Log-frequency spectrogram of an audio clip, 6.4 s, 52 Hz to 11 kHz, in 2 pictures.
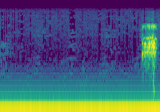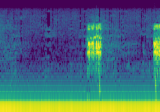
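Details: Barn owl recorded in Alphen on an April 2020 evening during mating and cuddling: three short, sharp hissing bursts, roughly two seconds apart, over a low steady hum.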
